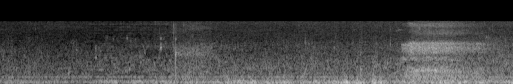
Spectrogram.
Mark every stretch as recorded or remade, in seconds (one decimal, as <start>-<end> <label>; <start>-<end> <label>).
0.0-0.9 recorded; 0.9-1.7 remade; 1.7-5.1 recorded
